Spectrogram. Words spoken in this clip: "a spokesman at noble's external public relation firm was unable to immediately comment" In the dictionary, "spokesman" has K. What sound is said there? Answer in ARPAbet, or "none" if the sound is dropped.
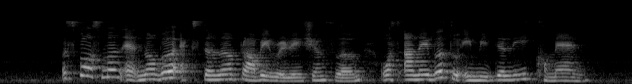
none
